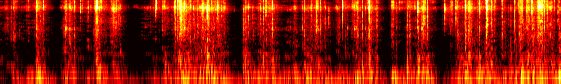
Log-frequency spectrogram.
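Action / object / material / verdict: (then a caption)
scrape / artificial plant with small plastic leaves / plastic / none. Long acrylic nails scratch and tap the small plastic leaves of an artificial potted plant. The result is a dense, bright crinkling rustle scattered with quick, sharp clicks, with no ring after each one.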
